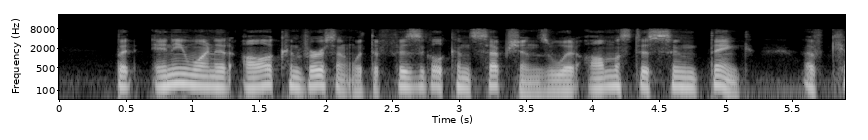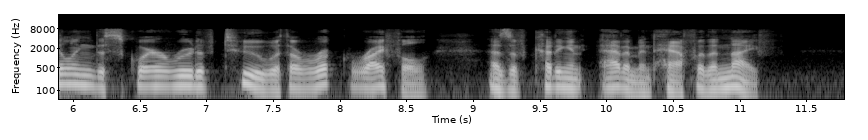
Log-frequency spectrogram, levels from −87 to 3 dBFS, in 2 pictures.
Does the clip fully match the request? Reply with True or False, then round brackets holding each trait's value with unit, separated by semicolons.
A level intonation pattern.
False (4.2 semitones)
